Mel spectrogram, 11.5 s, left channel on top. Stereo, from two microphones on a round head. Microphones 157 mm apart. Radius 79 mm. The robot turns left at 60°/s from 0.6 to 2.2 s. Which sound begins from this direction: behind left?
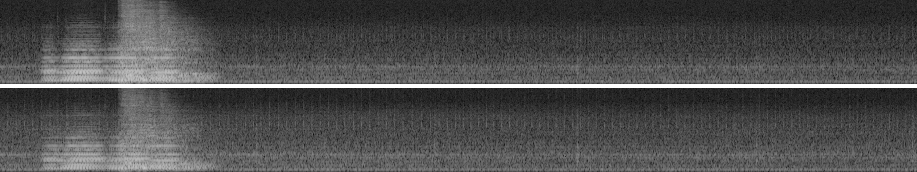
A gunshot, at 1.5 s.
